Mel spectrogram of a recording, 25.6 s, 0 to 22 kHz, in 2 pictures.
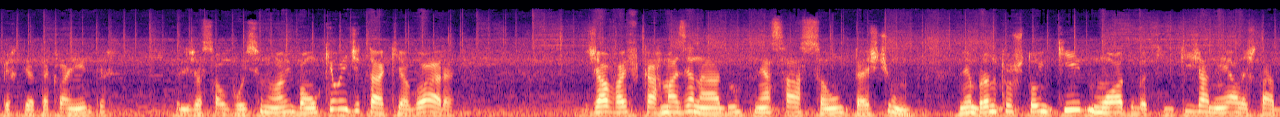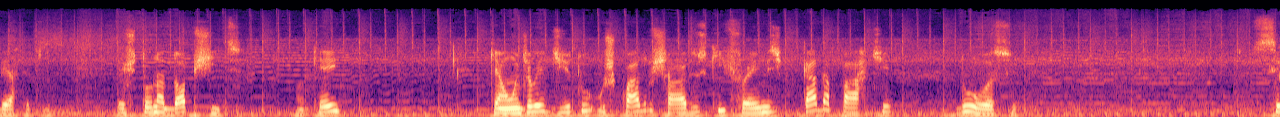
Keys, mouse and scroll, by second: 0.8 Return, 4.9-7.6 drag, 14.1 click, 17.7 Escape, 19.9-21.6 drag, 24.4-25.6 shift+middle drag.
